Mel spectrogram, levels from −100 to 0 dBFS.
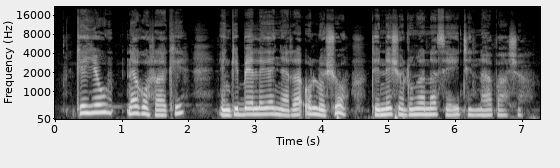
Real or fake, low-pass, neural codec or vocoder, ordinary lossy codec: real; 19.8 kHz; none; none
